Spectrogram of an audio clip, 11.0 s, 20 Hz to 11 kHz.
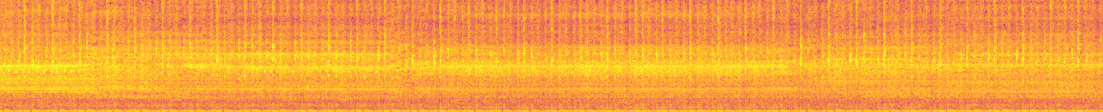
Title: Yamaha xv1600 wildstar/roadstar bad engine sound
